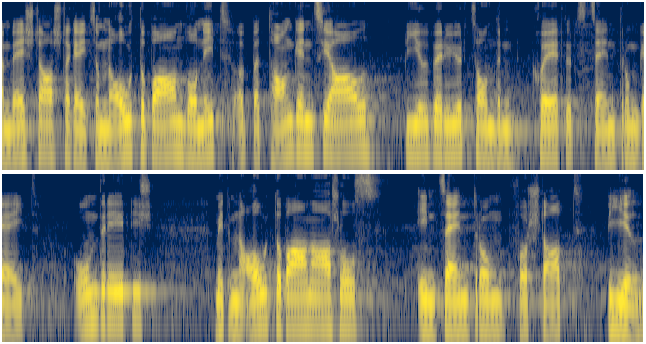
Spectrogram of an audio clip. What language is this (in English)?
Swiss German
